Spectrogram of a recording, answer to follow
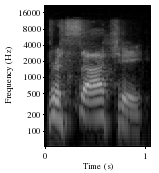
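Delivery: "Versace" said as ver-SAH-chee; correctly pronounced Versace. Acted. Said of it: "He pronounces it correctly".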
